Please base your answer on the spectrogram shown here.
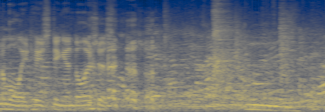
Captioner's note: chuckles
